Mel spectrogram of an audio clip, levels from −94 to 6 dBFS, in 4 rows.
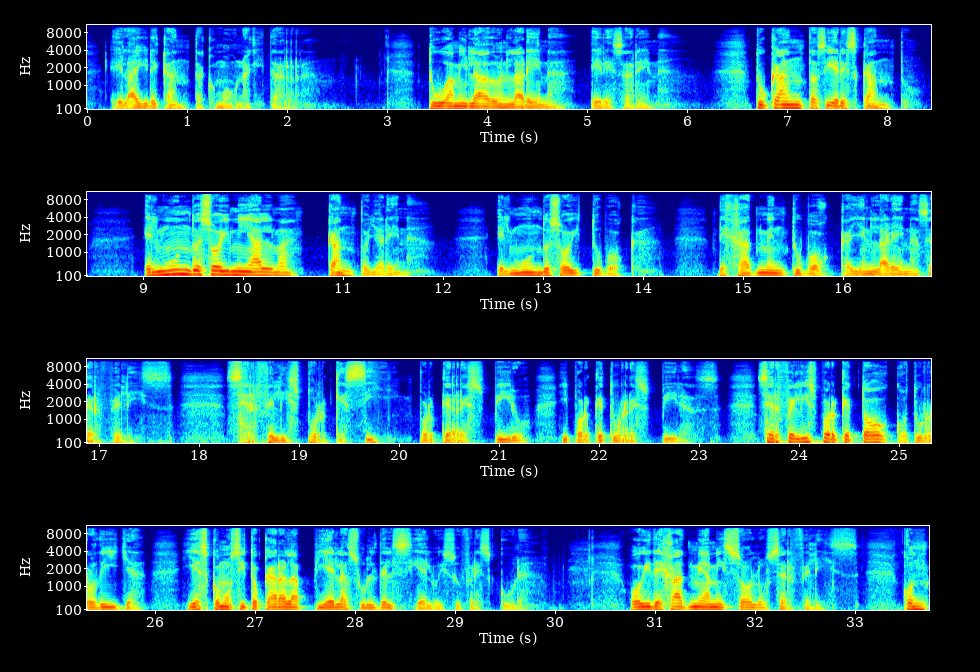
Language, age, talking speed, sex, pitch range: Spanish, 60-79, 145 wpm, male, 90-120 Hz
